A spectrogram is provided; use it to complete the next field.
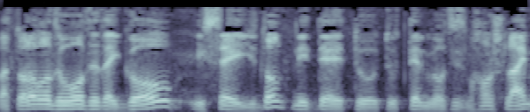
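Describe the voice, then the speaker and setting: A man with an Israeli accent, fairly low pitch and a fairly quick pace. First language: Hebrew. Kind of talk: radio interview. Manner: halting.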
